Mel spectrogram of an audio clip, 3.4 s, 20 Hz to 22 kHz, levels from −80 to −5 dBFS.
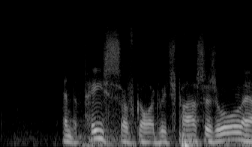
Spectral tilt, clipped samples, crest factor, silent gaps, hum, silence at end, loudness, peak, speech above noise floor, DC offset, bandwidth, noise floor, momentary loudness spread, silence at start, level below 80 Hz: -7 dB/octave; under 0.1%; 18 dB; none; none; 0 s; -36 LUFS; -18 dBFS; 35 dB; under 0.1%; 12 kHz; -69 dBFS; 8 LU; 0.85 s; -44 dBFS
